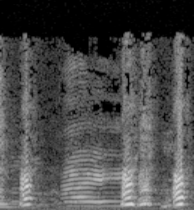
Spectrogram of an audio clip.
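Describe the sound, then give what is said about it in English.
A dog at a house with a beware-of-dog sign barks in a few short, sharp bursts, with a longer sustained cry between them. “I mean, I'm not going to go in with this dog here”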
